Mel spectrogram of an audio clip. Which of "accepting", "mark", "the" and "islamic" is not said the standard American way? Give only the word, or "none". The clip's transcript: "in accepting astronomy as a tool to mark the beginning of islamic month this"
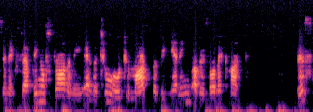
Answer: islamic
